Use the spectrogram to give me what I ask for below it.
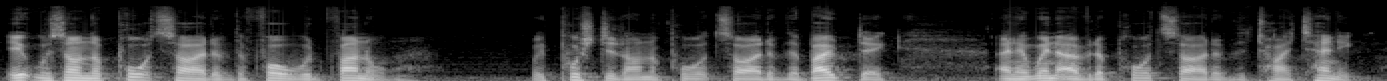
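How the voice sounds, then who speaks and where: Played by a male actor, a young ship's wireless operator with a deep, natural voice gives testimony at a dramatized hearing. As a survivor weighing his words, he answers with measured deference and occasional hesitation, his mood subdued and deferential.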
